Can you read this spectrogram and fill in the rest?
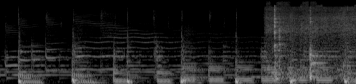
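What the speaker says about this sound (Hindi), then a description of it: "जो प्याज मैंने चॉप कर लिया वो प्याज डाल देती हूँ। प्याज डाल के अच्छे तरीके से मिक्स कर देते हैं।" Chopped onions go into garlic frying in a pan for lauki ka bharta, sizzling steadily while a spoon scrapes and stirs in quick repeated strokes, close and alone.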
